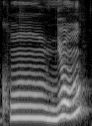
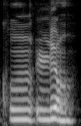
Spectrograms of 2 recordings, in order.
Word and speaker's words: 공룡: So it's pronounced 공룡 instead of 공룡 because it's a lot more comfortable for us.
